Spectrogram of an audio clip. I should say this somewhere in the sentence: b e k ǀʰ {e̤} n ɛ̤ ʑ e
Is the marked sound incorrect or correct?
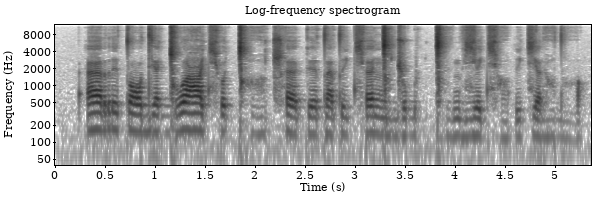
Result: correct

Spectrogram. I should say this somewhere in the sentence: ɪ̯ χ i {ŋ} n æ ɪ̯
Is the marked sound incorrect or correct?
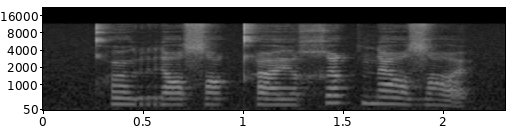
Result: incorrect: q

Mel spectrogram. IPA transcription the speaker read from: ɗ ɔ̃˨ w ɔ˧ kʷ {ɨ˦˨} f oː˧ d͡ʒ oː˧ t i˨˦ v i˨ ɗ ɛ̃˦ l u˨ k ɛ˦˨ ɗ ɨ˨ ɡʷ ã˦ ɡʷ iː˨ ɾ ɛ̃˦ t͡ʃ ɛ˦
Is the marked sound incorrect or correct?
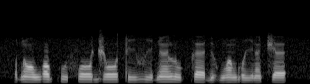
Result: incorrect: ɨ˨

